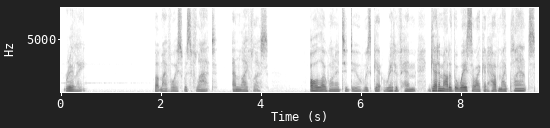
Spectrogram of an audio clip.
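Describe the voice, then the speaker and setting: A man delivering dramatic first-person scripted story narration in an intense, deliberate manner. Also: fairly high pitch, steady tone, a little mellow, no room sound, studio quality. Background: music.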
